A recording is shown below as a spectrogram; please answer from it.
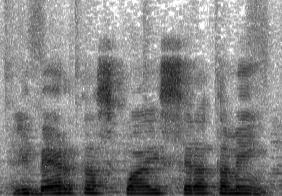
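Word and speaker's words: libertas quae sera tamen: praticada pelo governo o lema dessa conspiração seria libertas quae sera tamém assim que pronuncia exatamente é uma frase em latim que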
